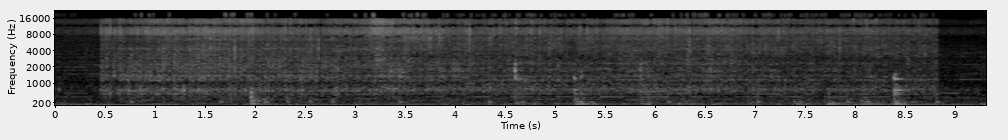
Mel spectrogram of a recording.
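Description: Ginger garlic paste sizzles and fries with browned onions in ghee in a pan over a lowered flame, a steady, close, continuous crackle with small spatters and no talk throughout.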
